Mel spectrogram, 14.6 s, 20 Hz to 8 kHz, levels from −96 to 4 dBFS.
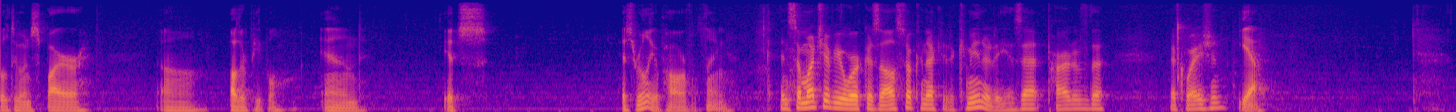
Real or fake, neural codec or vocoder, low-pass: real; none; 7.2 kHz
